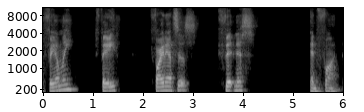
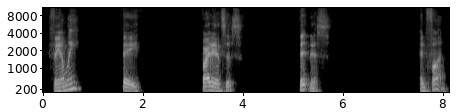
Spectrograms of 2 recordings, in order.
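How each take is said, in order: First: The list is said quickly. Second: The list is said slowly. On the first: "I'll say it quick" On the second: "then say it slower"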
